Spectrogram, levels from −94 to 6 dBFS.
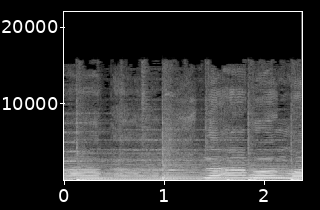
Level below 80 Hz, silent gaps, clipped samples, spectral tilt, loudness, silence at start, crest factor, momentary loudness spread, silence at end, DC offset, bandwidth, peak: -20 dBFS; none; under 0.1%; -6.5 dB/octave; -13 LUFS; 0 s; 12 dB; 7 LU; 0 s; 1%; 16 kHz; 0 dBFS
